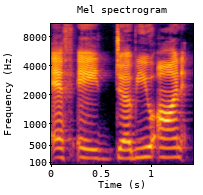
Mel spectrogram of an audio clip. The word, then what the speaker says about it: Fawna: If you want to follow me on social media for the podcast, my name is spelled Fawna, like fawn, like a baby deer in A, so fawn.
